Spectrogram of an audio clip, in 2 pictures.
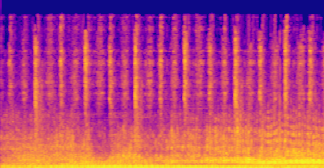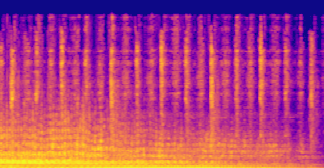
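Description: A light airplane's engine drones loud and steady throughout a passenger's first flight, with a rhythmic propeller throb and a slight fade at the very end.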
